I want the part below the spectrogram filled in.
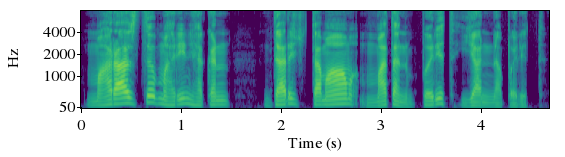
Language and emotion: Kashmiri, neutral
